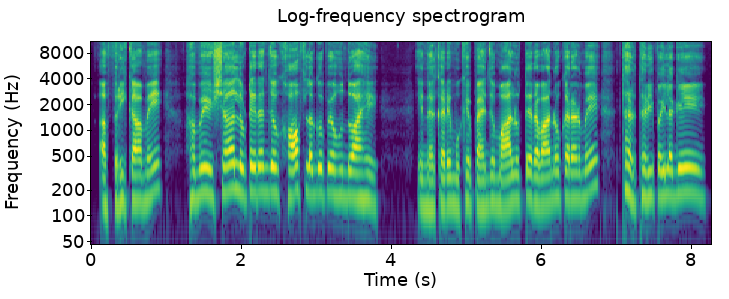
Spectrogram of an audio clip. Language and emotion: Sindhi, fearful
